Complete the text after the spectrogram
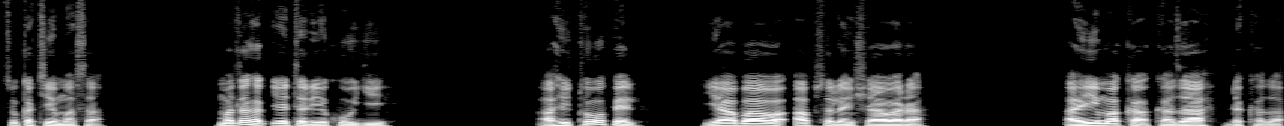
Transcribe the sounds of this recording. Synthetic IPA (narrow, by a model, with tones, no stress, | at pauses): sʊ˦ka˨t͡ʃeː˦˨mɐ˦sa˨ʔ | mɐ˦zɐ˦kɐ˨kʲʼeː˦tɐ˨rjeː˦kʷoː˨ɡʲeː˦ | ʔa˨ɦɪ˨toː˦ɸɛ˨l | jaː˦baː˦wa˨ʔa˦ɸsɐ˨lɐ˨nʃaː˦wɐ˦ɾaː˨ | ʔa˨ji˦mɐ˦ka˨kɐ˨zaː˦da˨kɐ˨zaː˦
